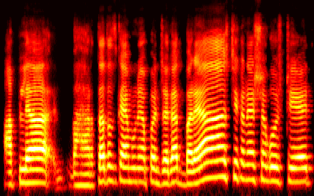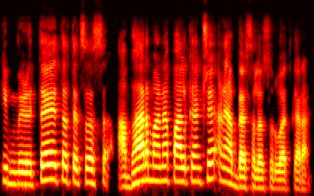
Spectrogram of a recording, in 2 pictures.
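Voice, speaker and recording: A man's voice: sits high, expressive, a little fast, hardly any pauses, a bit bright, smooth, highs cut off. A man with a Marathi accent giving an earnest motivational talk to students as their tutor, often repeating "I tell you".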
